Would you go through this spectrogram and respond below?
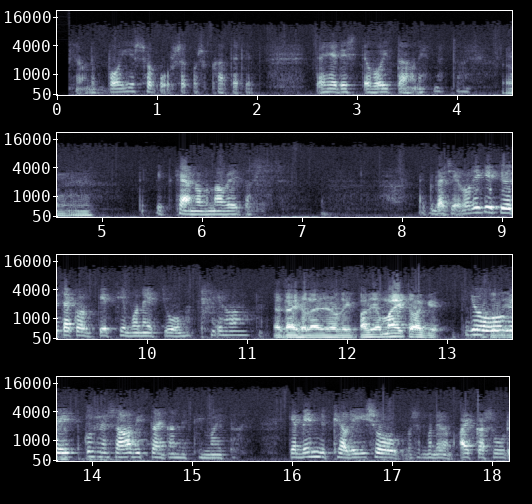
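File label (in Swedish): Övertorneå Norrbotten, dialekter; Folkminnen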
